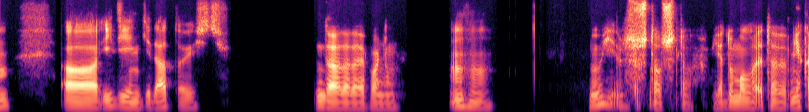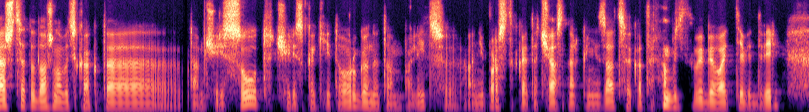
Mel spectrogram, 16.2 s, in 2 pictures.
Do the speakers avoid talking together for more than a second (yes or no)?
yes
